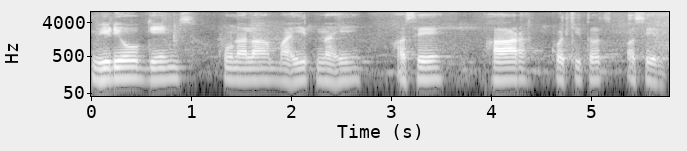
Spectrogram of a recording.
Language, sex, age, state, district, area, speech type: Marathi, male, 45-60, Maharashtra, Akola, rural, spontaneous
